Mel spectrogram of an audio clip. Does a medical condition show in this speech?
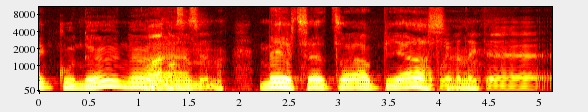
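Yes: amyotrophic lateral sclerosis.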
